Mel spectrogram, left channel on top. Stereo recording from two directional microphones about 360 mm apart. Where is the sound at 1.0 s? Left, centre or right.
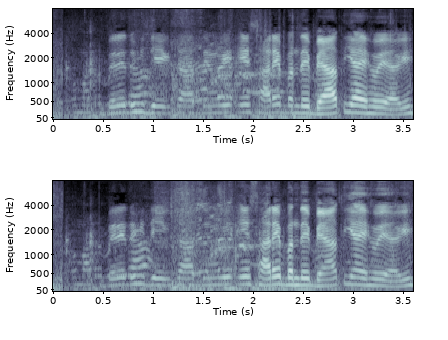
Centre.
